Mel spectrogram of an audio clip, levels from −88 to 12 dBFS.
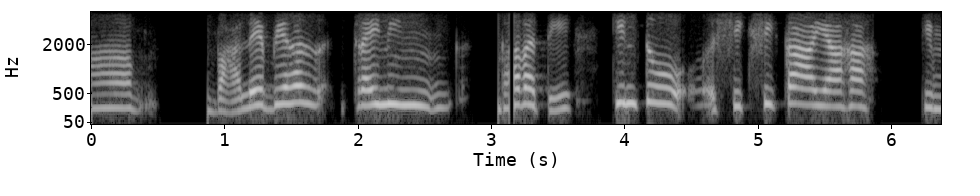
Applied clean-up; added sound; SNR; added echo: none; none; none; none.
